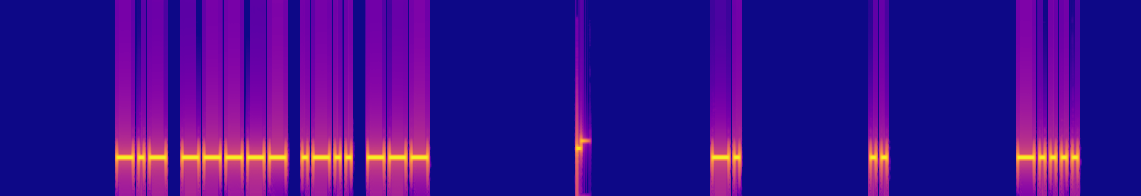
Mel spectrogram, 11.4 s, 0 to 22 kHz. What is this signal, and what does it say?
Morse code, heard as a keyed tone, about 22 wpm, spaced as for 11 wpm, 700 Hz. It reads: K0LO NI6
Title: USA Call Signs - 4 Characters - 8x Character Spacing - 22wpm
